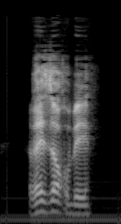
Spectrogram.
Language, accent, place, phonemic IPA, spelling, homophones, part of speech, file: French, France, Lyon, /ʁe.zɔʁ.be/, résorber, résorbé / résorbée / résorbées / résorbés, verb, LL-Q150 (fra)-résorber.wav
- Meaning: to resorb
